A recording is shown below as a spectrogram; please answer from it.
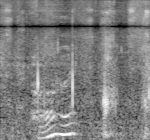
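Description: A short hummed voice sound, about half a second long, rising in pitch and then wavering, followed by a soft click.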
